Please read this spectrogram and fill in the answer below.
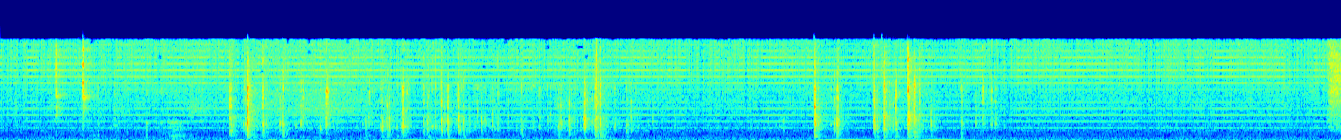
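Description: Typing on a computer keyboard: a run of keystrokes for about two seconds, a short pause, then a second brief run about four seconds in.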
